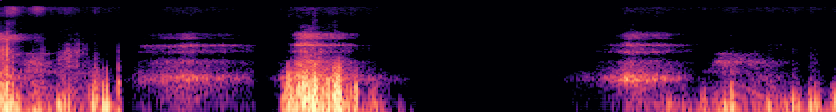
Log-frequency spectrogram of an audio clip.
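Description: Several sharp, forceful bursts of air with noisy breaths between them; repeated sneezing.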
